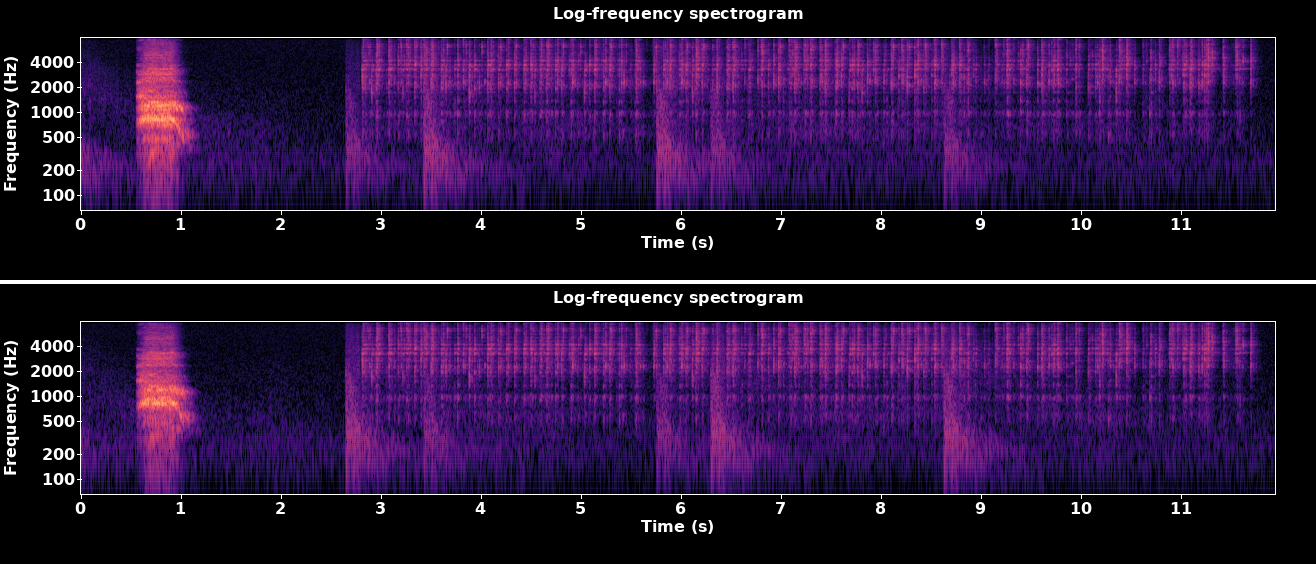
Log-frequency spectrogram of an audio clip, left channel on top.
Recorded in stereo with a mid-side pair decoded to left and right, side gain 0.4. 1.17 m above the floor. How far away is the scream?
About 4 m.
